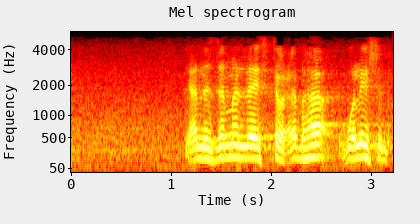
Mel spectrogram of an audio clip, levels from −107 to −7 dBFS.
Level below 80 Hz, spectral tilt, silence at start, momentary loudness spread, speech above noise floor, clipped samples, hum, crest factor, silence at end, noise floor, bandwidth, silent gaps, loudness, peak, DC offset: -54 dBFS; -11 dB/octave; 0 s; 5 LU; 26 dB; under 0.1%; none; 16 dB; 0 s; -41 dBFS; 4.9 kHz; none; -16 LUFS; -2 dBFS; under 0.1%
